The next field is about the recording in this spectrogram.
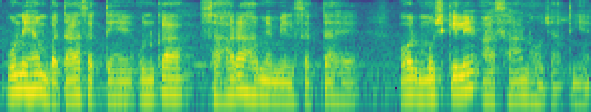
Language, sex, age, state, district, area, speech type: Urdu, male, 45-60, Uttar Pradesh, Gautam Buddha Nagar, urban, spontaneous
